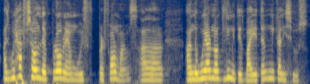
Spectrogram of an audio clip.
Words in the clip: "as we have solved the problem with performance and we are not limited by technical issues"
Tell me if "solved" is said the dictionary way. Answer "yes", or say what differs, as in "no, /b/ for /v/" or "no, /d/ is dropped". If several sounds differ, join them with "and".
no, /v/ is dropped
